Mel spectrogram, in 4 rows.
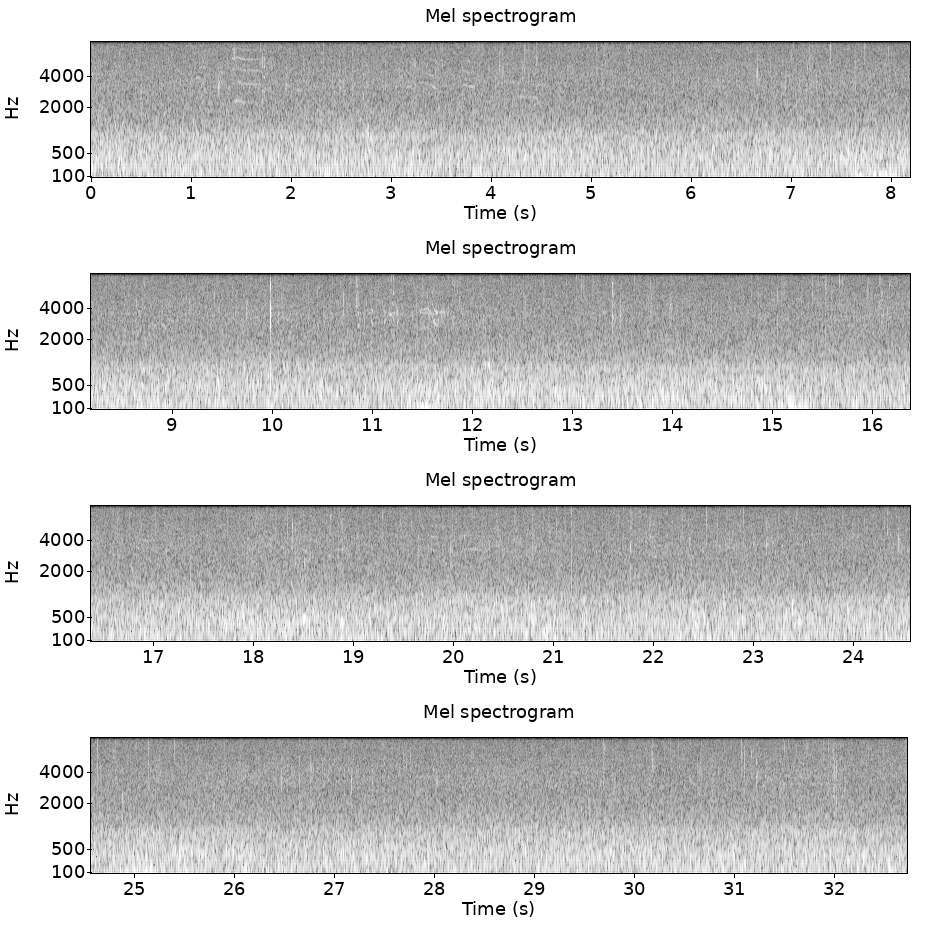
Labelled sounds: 1.4	1.7	Pacific white-sided dolphin, 3.3 to 7.0 kHz
11.5	11.8	Pacific white-sided dolphin, 3.5 to 4.0 kHz

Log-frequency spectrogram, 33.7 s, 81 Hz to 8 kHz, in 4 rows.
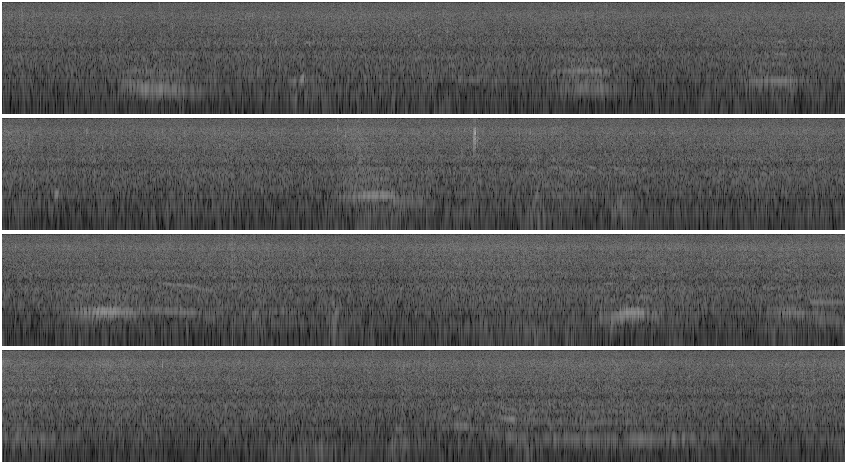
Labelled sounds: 18.4	19.0	humpback whale, 0.78 to 1.1 kHz

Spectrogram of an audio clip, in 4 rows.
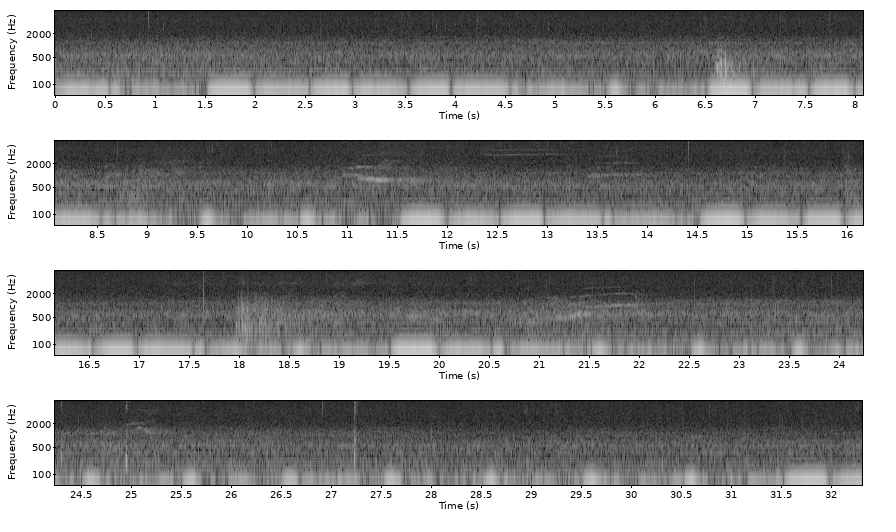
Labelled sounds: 12.3	14.1	killer whale, southern resident, call S16, 0.39 to 7.3 kHz
17.2	19.6	killer whale, southern resident, 3.0 to 5.8 kHz
21.2	22.1	killer whale, southern resident, 0.39 to 5.2 kHz
24.9	25.4	killer whale, southern resident, 0.89 to 6.1 kHz

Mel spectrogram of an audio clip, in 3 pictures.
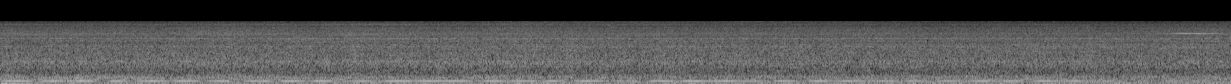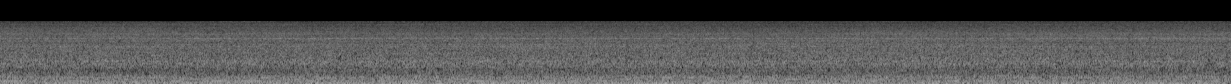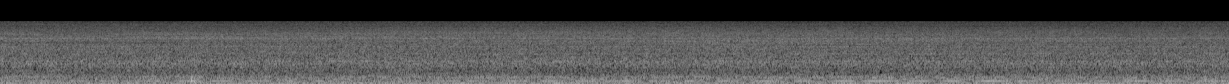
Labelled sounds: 11.6	12.3	killer whale, southern resident, 4.1 to 4.3 kHz

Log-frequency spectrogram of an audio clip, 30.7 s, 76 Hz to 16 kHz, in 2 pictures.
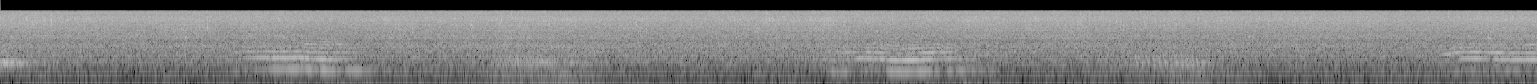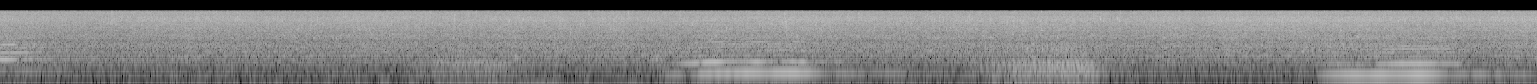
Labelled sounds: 15.2	15.5	humpback whale, 0.88 to 1.0 kHz

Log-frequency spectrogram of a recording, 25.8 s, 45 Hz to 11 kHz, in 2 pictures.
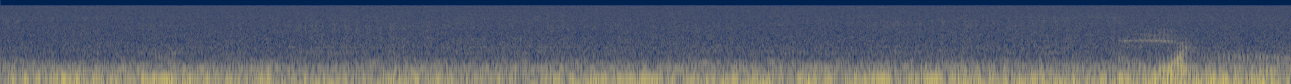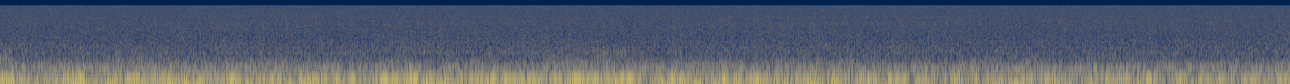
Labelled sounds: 11.2	11.6	humpback whale, 0.80 to 0.90 kHz

